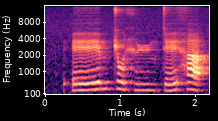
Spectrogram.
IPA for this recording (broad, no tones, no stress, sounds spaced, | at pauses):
ʔ eː m c o ç yː ŋ t e h a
